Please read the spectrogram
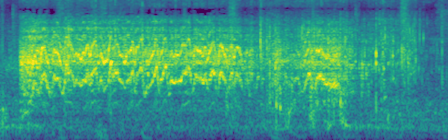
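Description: Fishing reel being cranked fast, a loud, wavering whirr of its gears that stops shortly before the end, as a small hooked bass is reeled to the surface.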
